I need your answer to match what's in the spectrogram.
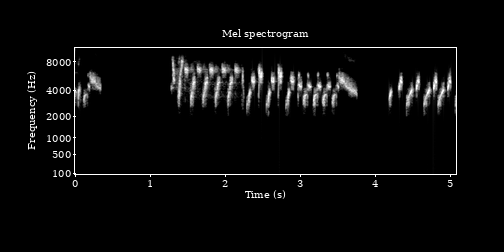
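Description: A goldfinch sings a rapid, liquid run of tinkling, twittering notes in high bursts, with a brief pause before another quick phrase; nothing else is heard.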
